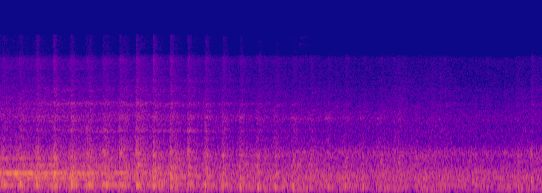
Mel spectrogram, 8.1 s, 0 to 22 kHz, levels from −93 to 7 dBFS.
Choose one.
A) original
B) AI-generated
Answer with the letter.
A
